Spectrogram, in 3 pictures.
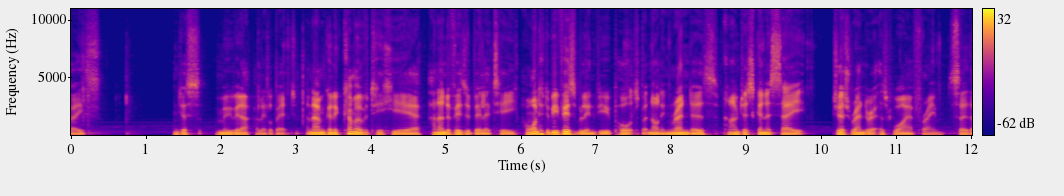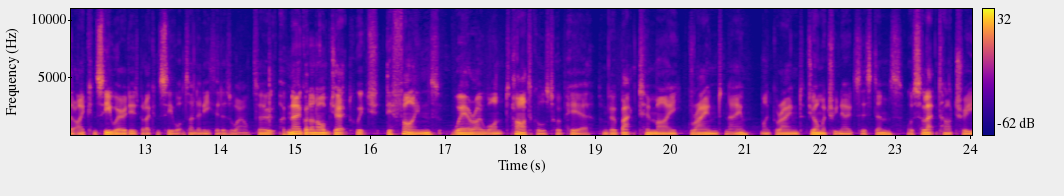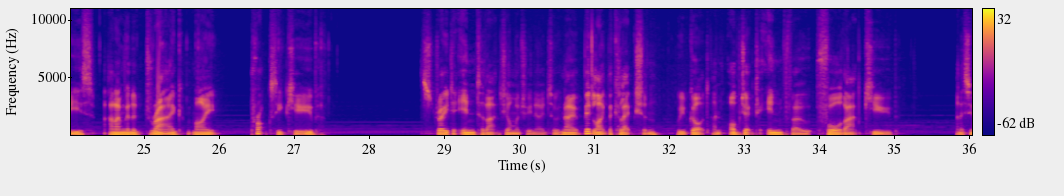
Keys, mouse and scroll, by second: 0.2 g, 0.7 z, 2.8 click, 3.0-3.5 scroll up 1, 3.5 click, 5.9 click, 8.5 scroll down 2, 8.6 click, 10.9 middle click, 14.4 ctrl+s, 19.0 click, 23.0 click, 24.4-25.0 shift+scroll up 1, 25.2 click.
